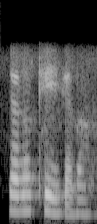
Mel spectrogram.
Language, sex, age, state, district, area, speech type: Dogri, female, 18-30, Jammu and Kashmir, Jammu, rural, conversation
